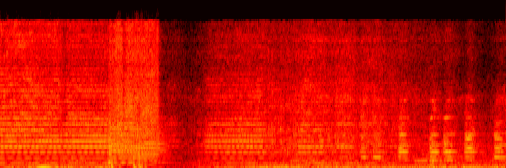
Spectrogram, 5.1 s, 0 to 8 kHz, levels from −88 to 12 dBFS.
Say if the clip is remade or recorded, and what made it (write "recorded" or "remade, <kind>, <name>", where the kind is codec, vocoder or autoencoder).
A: remade, autoencoder, DAC-VAE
